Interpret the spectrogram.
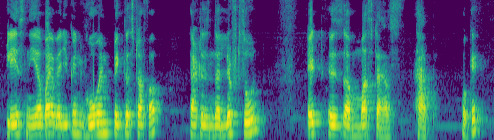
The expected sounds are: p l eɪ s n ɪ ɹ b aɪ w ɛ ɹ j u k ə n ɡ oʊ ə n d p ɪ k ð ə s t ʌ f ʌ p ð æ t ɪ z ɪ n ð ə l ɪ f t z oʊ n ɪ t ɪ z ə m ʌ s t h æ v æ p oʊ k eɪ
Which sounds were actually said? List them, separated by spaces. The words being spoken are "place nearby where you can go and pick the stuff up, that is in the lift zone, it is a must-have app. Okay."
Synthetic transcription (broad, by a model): p l eɪ s n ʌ ɹ b aɪ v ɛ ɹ j u k ə n ɡ oʊ ə n d p ɪ k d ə s t ʌ f ʌ p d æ t ɪ z ɪ n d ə l ɪ f t z oʊ n ɪ t ɪ z ə m ʌ s t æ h æ p oʊ k eɪ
